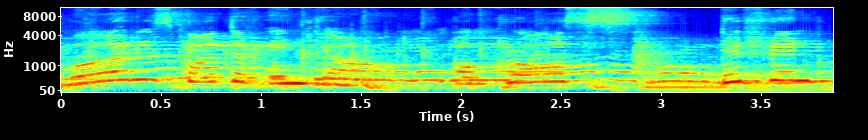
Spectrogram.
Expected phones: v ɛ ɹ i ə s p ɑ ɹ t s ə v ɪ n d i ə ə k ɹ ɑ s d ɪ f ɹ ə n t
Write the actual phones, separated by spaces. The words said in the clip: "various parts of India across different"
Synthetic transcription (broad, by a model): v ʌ ɹ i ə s p ɑ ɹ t ə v ɪ n d i ə ə k ɹ ɑ s d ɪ f ɹ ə n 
